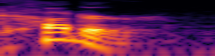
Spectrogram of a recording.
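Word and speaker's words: Qatar: in Saudi Arabia and cutter interesting yeah now cutter even though it's not spelled the same QA t a r they are essentially the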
